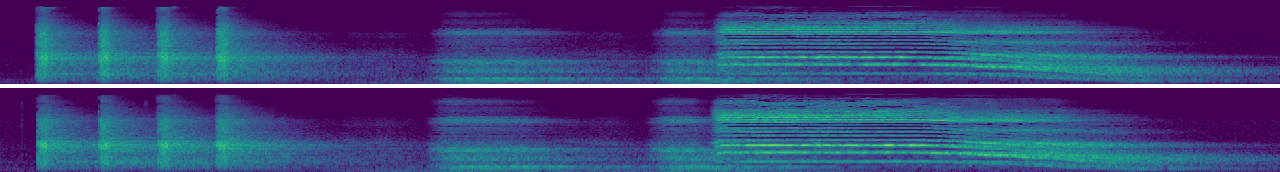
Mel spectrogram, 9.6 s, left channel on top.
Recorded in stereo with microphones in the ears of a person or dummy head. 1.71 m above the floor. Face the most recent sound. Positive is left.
turn(degrees=-65)  # may be behind; listen again after turning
